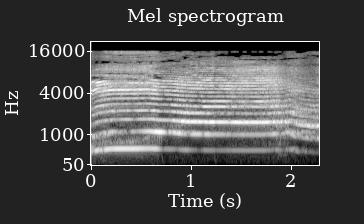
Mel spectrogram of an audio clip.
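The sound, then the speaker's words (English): A toddler in a tantrum over not being allowed to eat Miller's dog food, recorded on a video, wails in one long, sustained cry, high-pitched and loud, with a slight break partway through before the sobbing tone carries on steadily to the end. “Oh my God, you can actually hear the tantrum happening.”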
